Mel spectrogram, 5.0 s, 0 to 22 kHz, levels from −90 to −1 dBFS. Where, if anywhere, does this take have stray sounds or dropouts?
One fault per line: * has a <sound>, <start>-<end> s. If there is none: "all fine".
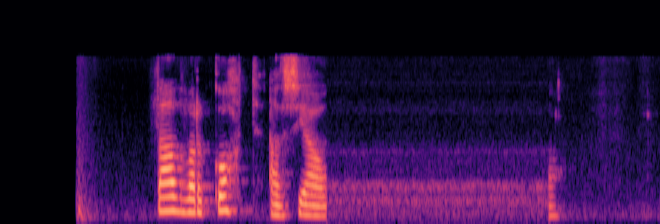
all fine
